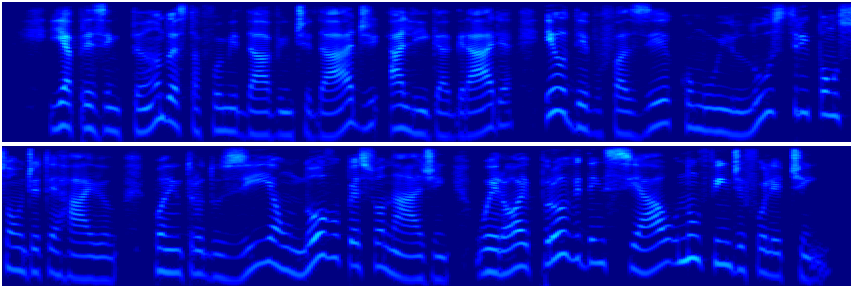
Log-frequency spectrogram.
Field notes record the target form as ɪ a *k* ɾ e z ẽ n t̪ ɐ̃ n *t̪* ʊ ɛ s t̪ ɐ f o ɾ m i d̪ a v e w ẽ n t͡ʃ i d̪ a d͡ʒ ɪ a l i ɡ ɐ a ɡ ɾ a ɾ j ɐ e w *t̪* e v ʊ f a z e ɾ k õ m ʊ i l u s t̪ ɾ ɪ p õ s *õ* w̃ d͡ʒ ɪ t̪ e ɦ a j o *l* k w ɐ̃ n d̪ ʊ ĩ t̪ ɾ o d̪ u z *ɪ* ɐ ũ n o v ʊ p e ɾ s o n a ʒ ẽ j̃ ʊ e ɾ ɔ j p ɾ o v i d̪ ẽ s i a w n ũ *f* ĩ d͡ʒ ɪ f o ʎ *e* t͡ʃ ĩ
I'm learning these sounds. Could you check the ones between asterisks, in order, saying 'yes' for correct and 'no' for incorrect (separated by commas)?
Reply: no, no, no, yes, yes, no, yes, yes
